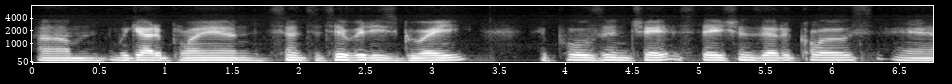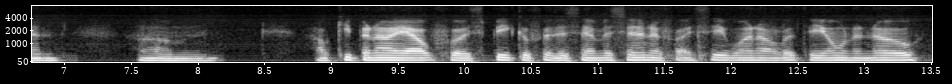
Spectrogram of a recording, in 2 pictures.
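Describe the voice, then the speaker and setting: A man talks casually as he demonstrates a restored radio, feeling his way through halting sentences. His voice sits at an ordinary pitch, caught in muffled, lo-fi home video sound. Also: little pitch movement, dry recording. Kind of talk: casual, unscripted demonstration talk. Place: indoor room with fluorescent lights.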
